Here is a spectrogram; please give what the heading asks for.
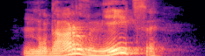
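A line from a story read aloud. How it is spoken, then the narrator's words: Muttering. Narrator (Russian): пробормотал Стиллингфит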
